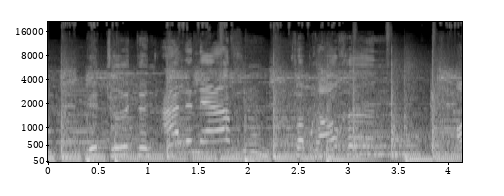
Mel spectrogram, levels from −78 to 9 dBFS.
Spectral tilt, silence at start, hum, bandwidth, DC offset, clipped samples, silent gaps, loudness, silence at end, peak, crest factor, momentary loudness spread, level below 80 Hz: -4.5 dB/octave; 0 s; none; over 20 kHz; under 0.1%; under 0.1%; none; -13 LUFS; 0 s; 0 dBFS; 12 dB; 4 LU; -24 dBFS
